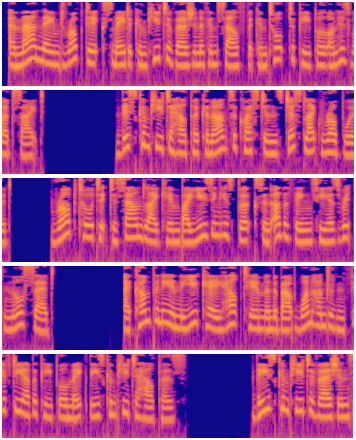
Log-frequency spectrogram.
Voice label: English Lower Intermediate FAST Reading; Rob Dix Creates Smart Copy of Himself on Website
